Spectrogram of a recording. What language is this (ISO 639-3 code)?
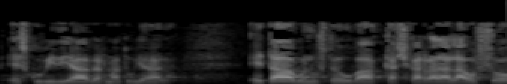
eus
